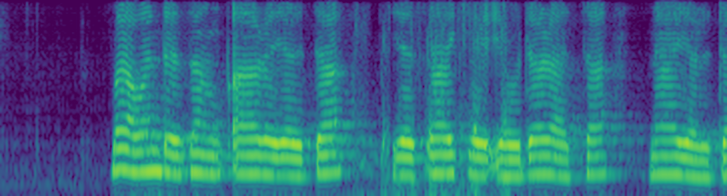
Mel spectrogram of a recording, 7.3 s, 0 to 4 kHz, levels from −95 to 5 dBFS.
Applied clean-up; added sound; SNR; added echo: neural separator model SepFormer DNS4.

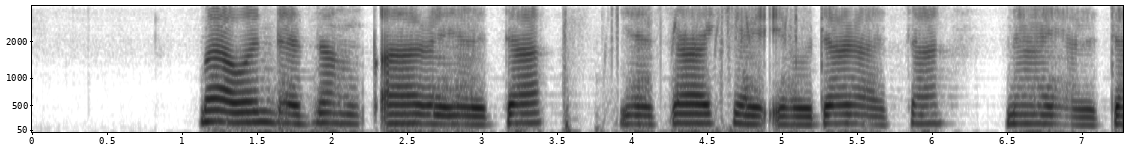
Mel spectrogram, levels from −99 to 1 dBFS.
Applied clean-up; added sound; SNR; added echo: neural separator model SepFormer WHAMR!.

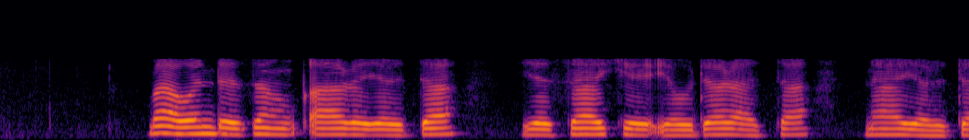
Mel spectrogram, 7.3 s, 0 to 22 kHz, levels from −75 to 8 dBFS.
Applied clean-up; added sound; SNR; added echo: none; none; none; none.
